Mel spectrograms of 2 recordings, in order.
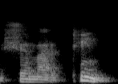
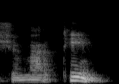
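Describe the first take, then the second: First: Slow "쉐마르틴" ending on an n; demonstrated pronunciation. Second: Slow, lower "쉐마르팀" with a final m; demonstrated pronunciation. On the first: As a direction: draw out "쉐마르틴" with a clear final "틴". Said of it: "그 다음도 마찬가지입니다". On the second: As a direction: draw out "쉐마르팀" and close on "팀". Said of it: "쉐마르팀 이렇게 합니다". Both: Shown as a demonstration.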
